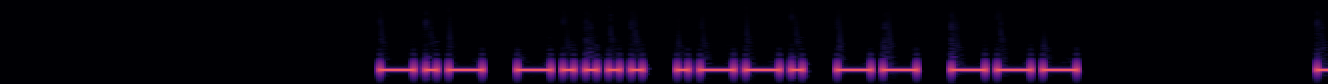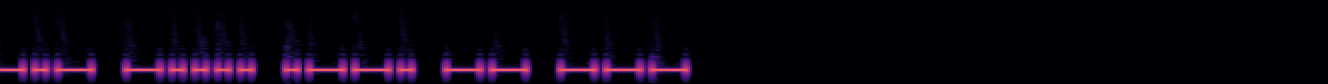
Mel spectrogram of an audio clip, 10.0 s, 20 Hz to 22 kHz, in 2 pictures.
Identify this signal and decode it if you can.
Morse code, heard as a keyed tone, about 27 wpm, 700 Hz. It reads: K6PMO K6PMO
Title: USA Call Signs - 5 Characters - Repeated 2x - 28wpm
